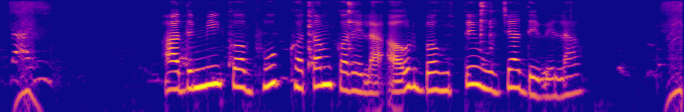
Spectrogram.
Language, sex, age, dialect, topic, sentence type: Bhojpuri, female, 25-30, Western, agriculture, statement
